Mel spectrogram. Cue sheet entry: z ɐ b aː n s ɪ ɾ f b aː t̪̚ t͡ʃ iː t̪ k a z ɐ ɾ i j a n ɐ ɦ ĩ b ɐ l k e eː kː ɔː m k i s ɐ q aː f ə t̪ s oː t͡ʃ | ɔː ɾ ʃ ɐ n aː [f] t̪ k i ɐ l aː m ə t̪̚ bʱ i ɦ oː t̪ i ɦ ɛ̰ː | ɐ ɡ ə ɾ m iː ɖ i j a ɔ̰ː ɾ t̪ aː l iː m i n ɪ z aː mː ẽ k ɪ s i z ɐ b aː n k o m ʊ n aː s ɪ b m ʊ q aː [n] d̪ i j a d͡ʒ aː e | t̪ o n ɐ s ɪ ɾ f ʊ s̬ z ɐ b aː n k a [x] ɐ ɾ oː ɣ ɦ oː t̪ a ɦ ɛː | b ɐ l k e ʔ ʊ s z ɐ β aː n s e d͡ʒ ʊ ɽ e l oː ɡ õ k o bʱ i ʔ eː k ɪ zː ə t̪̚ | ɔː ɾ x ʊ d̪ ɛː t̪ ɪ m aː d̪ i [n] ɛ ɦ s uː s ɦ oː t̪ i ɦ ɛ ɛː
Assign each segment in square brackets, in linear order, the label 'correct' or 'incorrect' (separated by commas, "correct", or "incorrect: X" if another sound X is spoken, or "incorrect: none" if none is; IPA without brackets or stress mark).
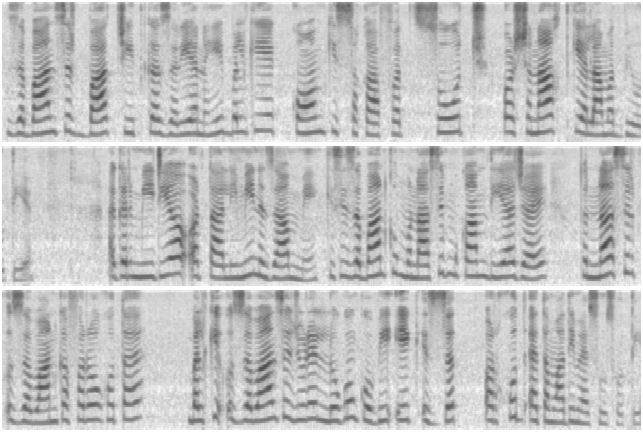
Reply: incorrect: x, incorrect: m, incorrect: f, incorrect: m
